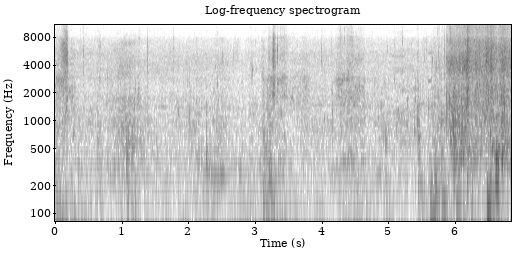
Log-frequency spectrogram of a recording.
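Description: Small boat rocking at sea, water slapping against the hull with scattered light knocks, and a louder rush of noise near the end.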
